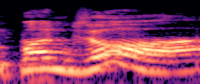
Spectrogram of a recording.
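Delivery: loud mock-French bonjour; a hammed-up French Bonjour. Joking she speaks French to her friend, mock French greeting. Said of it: "it's like I'm speaking French".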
